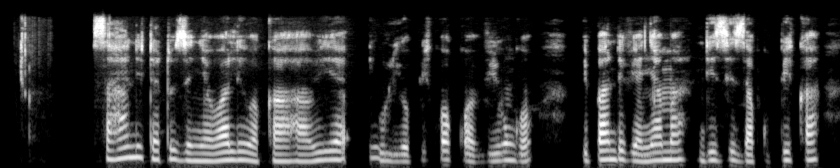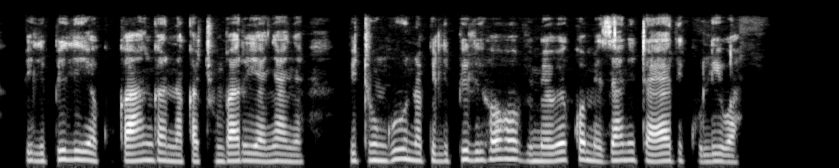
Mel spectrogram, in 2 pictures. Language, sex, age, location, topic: Swahili, female, 25-35, Mombasa, agriculture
